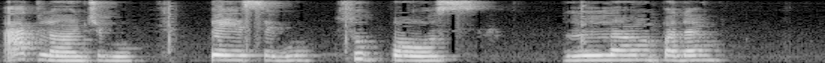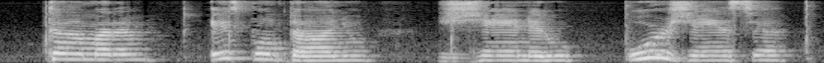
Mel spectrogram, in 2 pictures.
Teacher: o acento circunflexo, ele tem uma pronúncia fechada, ele tem um som mais fechado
